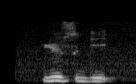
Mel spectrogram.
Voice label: "yusgi", moore

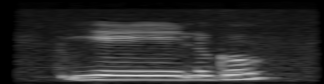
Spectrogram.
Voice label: "yeelgo", moore

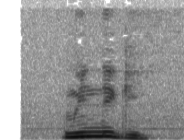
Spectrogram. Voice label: "wĩnigi", moore

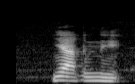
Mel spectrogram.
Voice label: "yãgne", moore

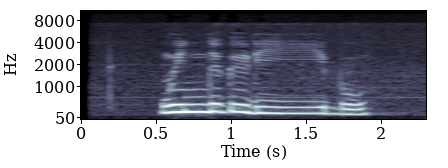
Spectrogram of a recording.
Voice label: "wĩndg rɩɩbo", moore

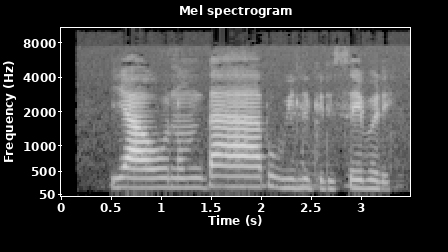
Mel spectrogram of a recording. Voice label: "yaoolem daab wilgr sebre", moore

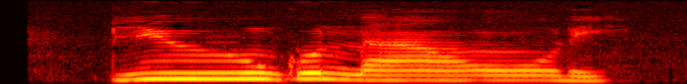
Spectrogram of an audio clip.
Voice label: "bɩʋʋng naoore", moore; cycle

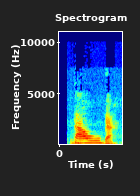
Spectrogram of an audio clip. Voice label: "taooga", moore

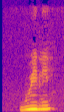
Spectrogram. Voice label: "wili", Moore

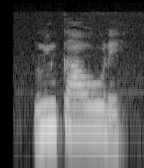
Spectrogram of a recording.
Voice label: "wĩn-kaoore", moore

